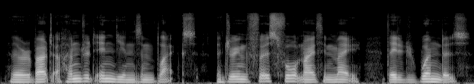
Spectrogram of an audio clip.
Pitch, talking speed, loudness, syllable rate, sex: 120 Hz, 230 wpm, -20 LUFS, 6.3 syllables/s, male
